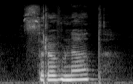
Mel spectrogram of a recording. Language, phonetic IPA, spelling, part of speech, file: Czech, [ˈsrovnat], srovnat, verb, Cs-srovnat.ogg
- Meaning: 1. to compare 2. to equalise 3. to arrange 4. to level, plain or raze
